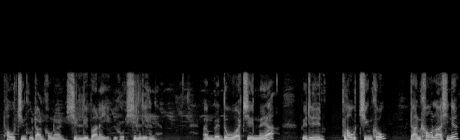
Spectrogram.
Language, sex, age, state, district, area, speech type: Bodo, male, 45-60, Assam, Chirang, rural, spontaneous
